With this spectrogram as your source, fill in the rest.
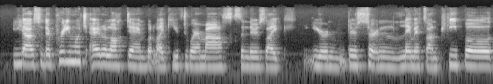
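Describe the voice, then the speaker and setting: Someone speaks at a fairly quick pace with an Irish accent. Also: woman. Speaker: online fitness and nutrition coach. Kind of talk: casual interview chat. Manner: animated.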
